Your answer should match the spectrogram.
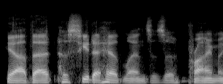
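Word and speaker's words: Heceta: They pronounce it Hisseta.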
